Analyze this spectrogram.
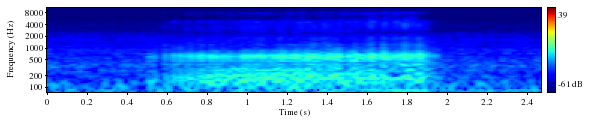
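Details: A mostly quiet sleeper, female, snoring: a single low, buzzing rattle on one breath lasting over a second.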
